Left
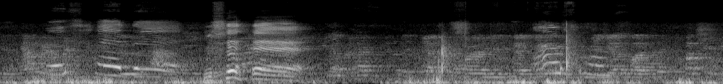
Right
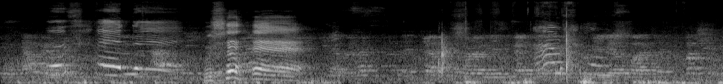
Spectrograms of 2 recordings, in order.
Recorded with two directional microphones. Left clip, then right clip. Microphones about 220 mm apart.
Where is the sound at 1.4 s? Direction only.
5° left (ahead or behind).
